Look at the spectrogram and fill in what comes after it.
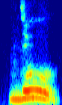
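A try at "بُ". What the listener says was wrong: Jangan bu. Bu. Ini terlalu apa, tepi lidahnya Anti ini terlalu sampai ke ini, ke apa namanya, keluar. Di gigi geraham yang luar, ya. Yang dekat dengan langit-langit samping itu ya. Bagian dalam mulut yang di pipi itu ya. Nah, jangan sampai situ, ya. Di bagian dalamnya aja, bagian dalam. Bo, bi, bu.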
